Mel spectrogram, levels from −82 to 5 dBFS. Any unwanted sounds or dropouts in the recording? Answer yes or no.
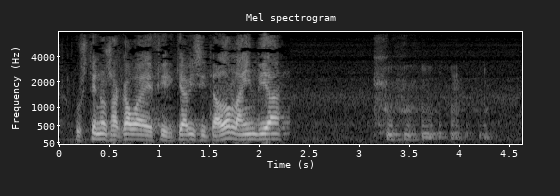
yes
